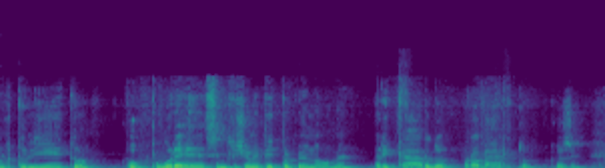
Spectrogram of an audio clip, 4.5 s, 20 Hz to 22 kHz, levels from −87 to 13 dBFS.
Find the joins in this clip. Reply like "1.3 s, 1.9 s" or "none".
0.9 s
